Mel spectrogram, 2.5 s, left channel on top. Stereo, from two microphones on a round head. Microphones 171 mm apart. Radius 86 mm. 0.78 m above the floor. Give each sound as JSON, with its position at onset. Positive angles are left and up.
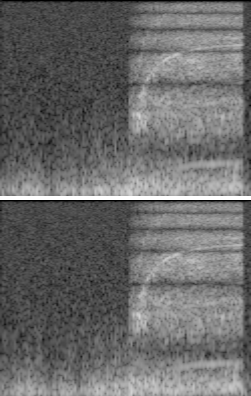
{"t": 1.3, "sound": "sawing", "side_deg": 0}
